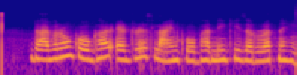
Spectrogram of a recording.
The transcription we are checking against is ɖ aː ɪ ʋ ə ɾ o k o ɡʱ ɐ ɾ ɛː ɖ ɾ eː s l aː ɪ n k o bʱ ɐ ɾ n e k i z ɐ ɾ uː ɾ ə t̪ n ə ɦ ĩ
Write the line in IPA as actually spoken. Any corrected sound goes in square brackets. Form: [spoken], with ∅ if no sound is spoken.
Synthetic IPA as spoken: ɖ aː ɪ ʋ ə ɾ [õ] k o ɡʱ ɐ ɾ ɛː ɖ ɾ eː s l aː ɪ n k o bʱ ɐ ɾ n e k i z ɐ ɾ uː ɾ ə t̪ n [ɐ] ɦ ĩ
